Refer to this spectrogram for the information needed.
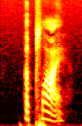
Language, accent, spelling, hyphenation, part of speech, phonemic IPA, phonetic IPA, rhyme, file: English, US, apply, ap‧ply, verb, /əˈplaɪ/, [əˈplaɪ], -aɪ, En-us-apply.ogg
- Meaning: 1. To lay or place; to put (one thing to another) 2. To put to use; to use or employ for a particular purpose, or in a particular case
